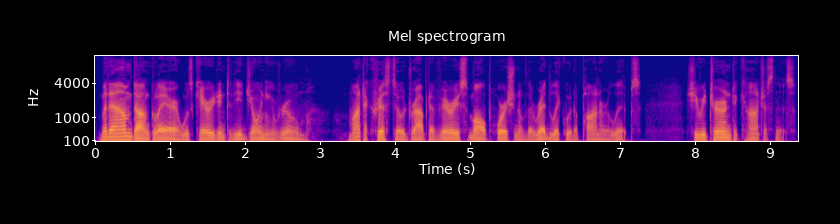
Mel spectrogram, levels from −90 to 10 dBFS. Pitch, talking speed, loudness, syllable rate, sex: 90 Hz, 165 wpm, -20 LUFS, 5.4 syllables/s, male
